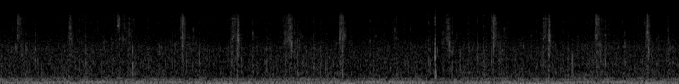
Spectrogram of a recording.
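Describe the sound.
People walk home together in a quiet, even rhythm of footsteps. The steps are faint and land about twice a second over a constant soft hiss.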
